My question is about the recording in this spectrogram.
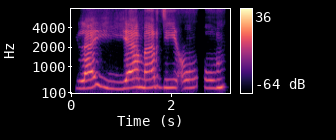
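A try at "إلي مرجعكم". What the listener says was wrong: Nah, ini lagi nih. Ini ada ro sukun sebelumnya fathah. Jadi ro-nya harus tebal dong.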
